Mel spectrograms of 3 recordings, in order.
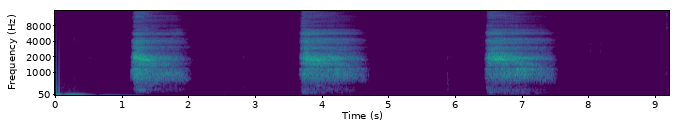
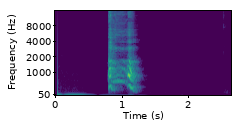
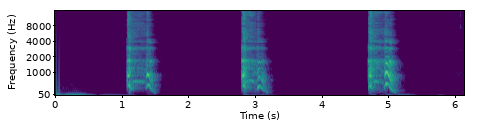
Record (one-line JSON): {"exhalation_length": "9.2 s", "exhalation_amplitude": 4758, "exhalation_signal_mean_std_ratio": 0.41, "cough_length": "2.6 s", "cough_amplitude": 17712, "cough_signal_mean_std_ratio": 0.25, "three_cough_length": "6.1 s", "three_cough_amplitude": 21549, "three_cough_signal_mean_std_ratio": 0.28, "survey_phase": "beta (2021-08-13 to 2022-03-07)", "age": "45-64", "gender": "Female", "wearing_mask": "No", "symptom_none": true, "smoker_status": "Never smoked", "respiratory_condition_asthma": false, "respiratory_condition_other": false, "recruitment_source": "REACT", "submission_delay": "2 days", "covid_test_result": "Negative", "covid_test_method": "RT-qPCR", "influenza_a_test_result": "Negative", "influenza_b_test_result": "Negative"}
